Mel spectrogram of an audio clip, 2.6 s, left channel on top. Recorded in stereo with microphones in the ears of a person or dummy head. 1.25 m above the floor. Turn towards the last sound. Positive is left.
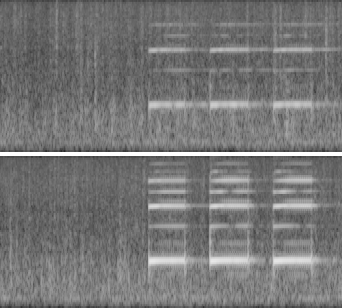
turn(degrees=-65)  # may be behind; listen again after turning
